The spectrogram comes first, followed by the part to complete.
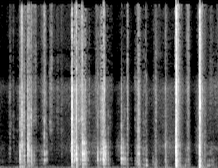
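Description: Plastic fuse box cover being fitted back on by hand: a run of light plastic clicks and rattles, then a sharp snap about three and a half seconds in as it is pressed into place.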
